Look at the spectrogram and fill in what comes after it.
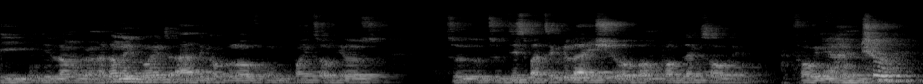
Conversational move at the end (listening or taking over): taking over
